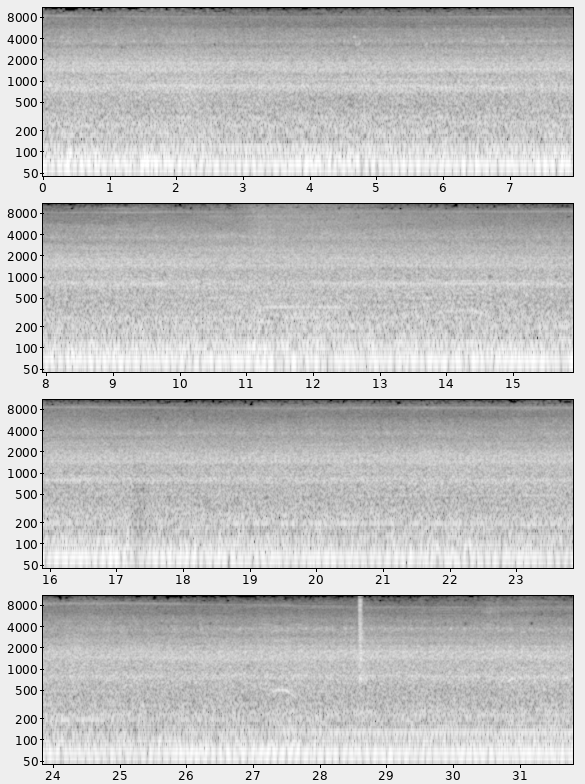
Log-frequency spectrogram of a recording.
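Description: Mobile crane's diesel engine running at a steady low drone as the crane lowers a suspended rooftop AC unit onto a trailer. A single sharp click comes near the end.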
